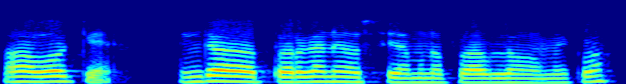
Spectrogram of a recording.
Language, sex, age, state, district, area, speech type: Telugu, male, 18-30, Andhra Pradesh, Annamaya, rural, conversation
